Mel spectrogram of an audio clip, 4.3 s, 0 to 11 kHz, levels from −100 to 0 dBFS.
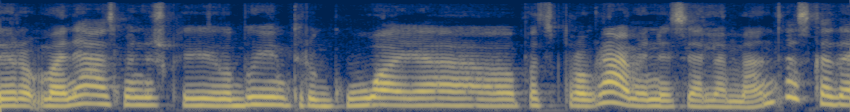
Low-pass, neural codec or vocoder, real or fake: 9.9 kHz; vocoder, 22.05 kHz, 80 mel bands, WaveNeXt; fake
